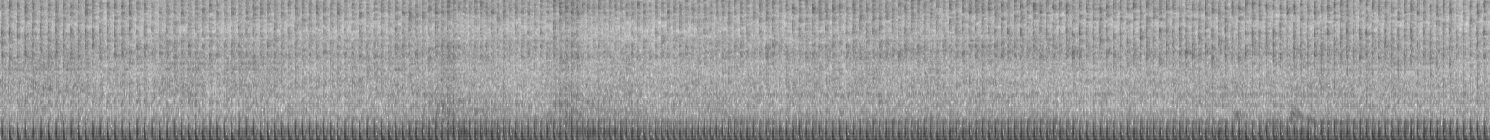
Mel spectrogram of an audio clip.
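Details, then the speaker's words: Whizzer single-cylinder engine with newly made intake and exhaust, running on gasoline with some kerosene left in the fuel: loud, rapid putter firing steadily without a single miss; never idled better. "Just because it sounded pretty good. It was loud, but it never missed once. It was firing consistently. It has never idled better."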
